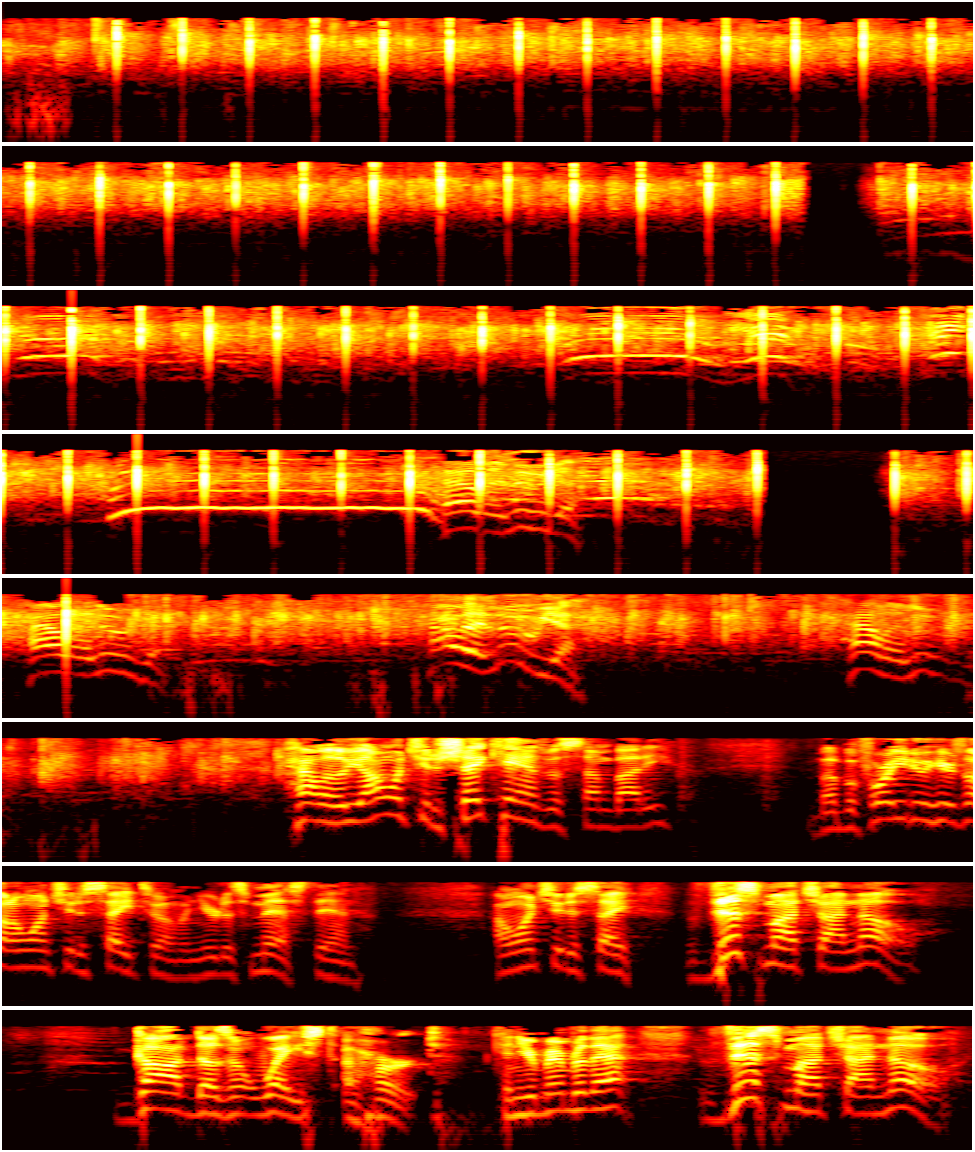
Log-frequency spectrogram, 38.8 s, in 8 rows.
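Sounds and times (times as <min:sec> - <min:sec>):
audience clapping hands: 0:00.0 - 0:18.4, 0:19.0 - 0:26.4
speech: 0:25.8 - 0:27.7, 0:28.4 - 0:31.0, 0:31.6 - 0:33.8, 0:34.6 - 0:38.8.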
